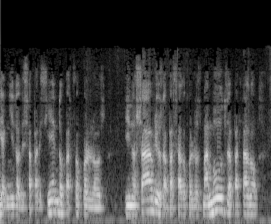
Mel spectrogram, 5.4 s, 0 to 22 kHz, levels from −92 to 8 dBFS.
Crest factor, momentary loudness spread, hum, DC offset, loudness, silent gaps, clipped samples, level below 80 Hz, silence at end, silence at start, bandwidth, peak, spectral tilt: 12 dB; 9 LU; none; under 0.1%; -13 LUFS; none; under 0.1%; -46 dBFS; 0.3 s; 0 s; 9.2 kHz; 0 dBFS; -7 dB/octave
